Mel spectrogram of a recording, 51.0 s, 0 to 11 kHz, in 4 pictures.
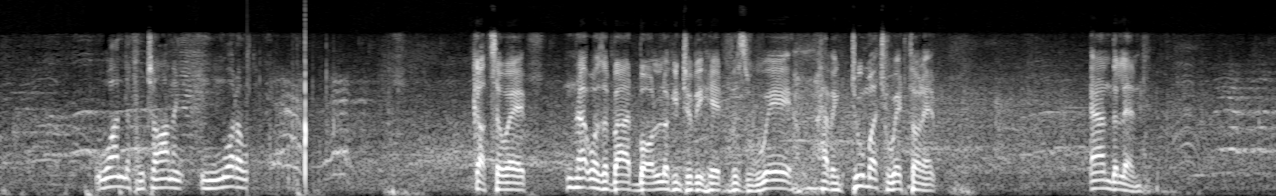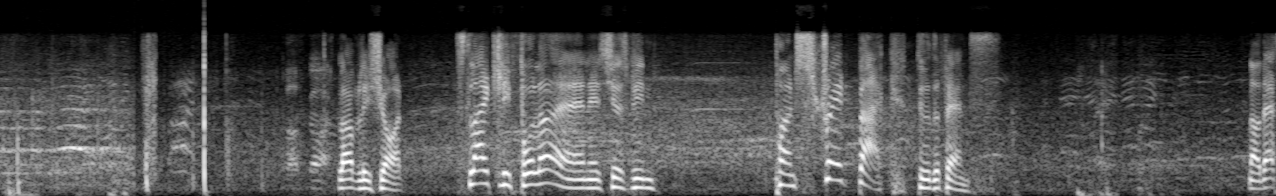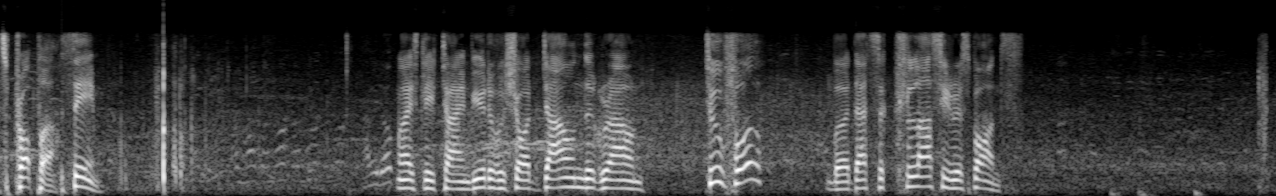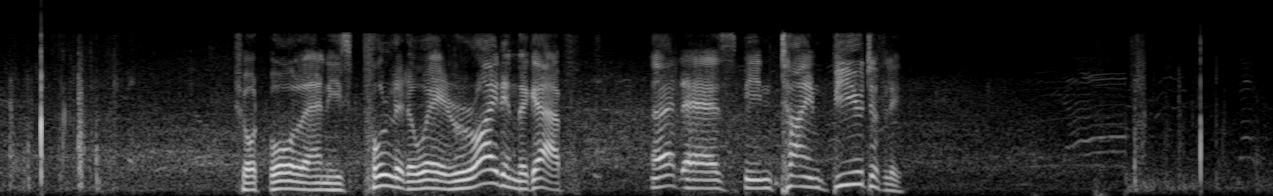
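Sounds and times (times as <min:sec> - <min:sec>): stadium crowd murmur: 0:00.0 - 0:51.0
cricket bat striking ball: 0:02.9 - 0:03.4, 0:14.2 - 0:15.5, 0:27.1 - 0:27.6.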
